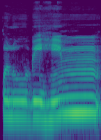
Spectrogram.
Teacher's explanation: دونوں ہونٹ ملانے سے میم ادا ہوگا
